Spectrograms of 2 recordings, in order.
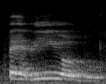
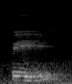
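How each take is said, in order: First: Said in the usual way. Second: "Período" in separate syllables with long pauses; syllable separation. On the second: Shown as a demonstration. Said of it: "basta fazer a separação silábica". ("Período" em separação silábica, com pausas longas)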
